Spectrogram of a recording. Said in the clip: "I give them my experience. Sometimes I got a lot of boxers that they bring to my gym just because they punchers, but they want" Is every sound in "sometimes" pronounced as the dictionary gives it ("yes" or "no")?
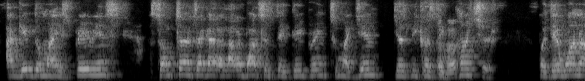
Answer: yes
